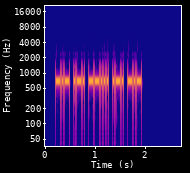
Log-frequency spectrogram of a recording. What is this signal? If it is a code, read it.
Morse code, heard as a keyed tone, about 39 wpm, 700 Hz. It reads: KR7RK
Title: NA SOTA Activator Callsigns 40wpm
